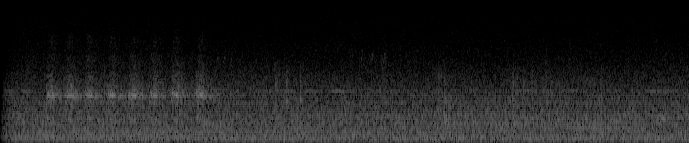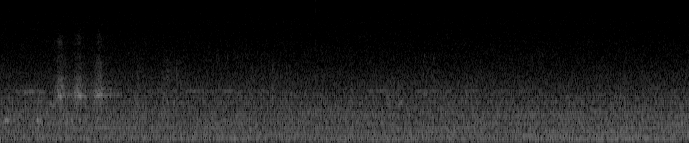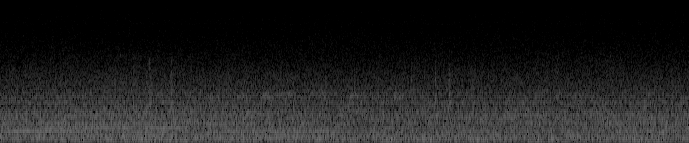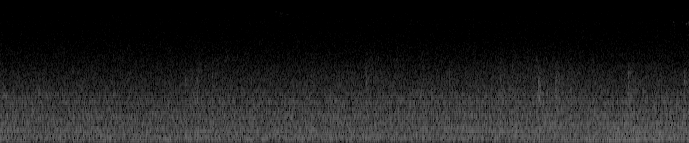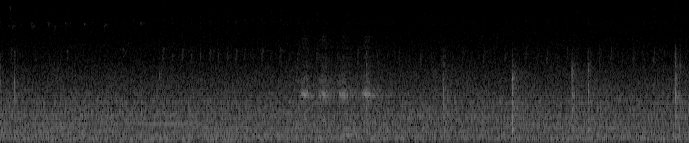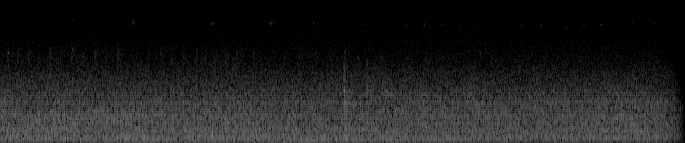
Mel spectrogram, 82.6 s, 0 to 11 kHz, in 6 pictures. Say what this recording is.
ambience winter crow birds distant traffic construction
Winter ambience in Banff, Alberta. Crows and various birds can be heard, as well as distant traffic and construction. Recorded on an H2N zoom recorder, M/S raw setting.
